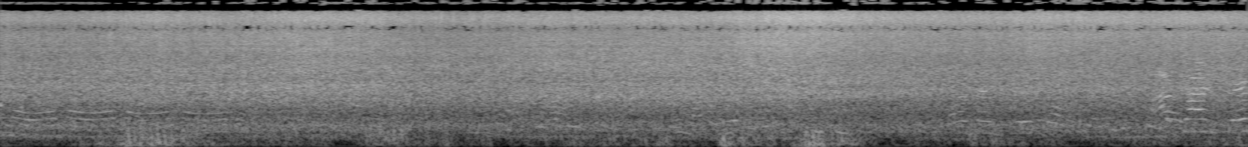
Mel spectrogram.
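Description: Heavy rain pouring down, a dense steady hiss of water falling on the ground.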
